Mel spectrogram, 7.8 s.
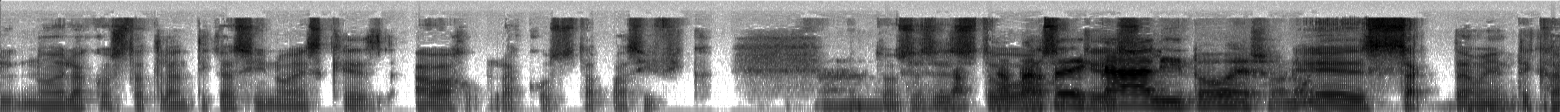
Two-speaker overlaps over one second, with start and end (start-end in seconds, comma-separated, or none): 4.2-5.7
